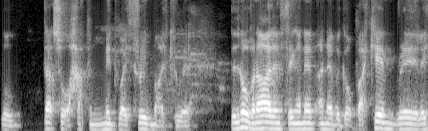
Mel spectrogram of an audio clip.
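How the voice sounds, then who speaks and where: A man with an English accent speaks at a very fast pace, his medium pitch held to fairly even intonation. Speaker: football manager. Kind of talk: interview.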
